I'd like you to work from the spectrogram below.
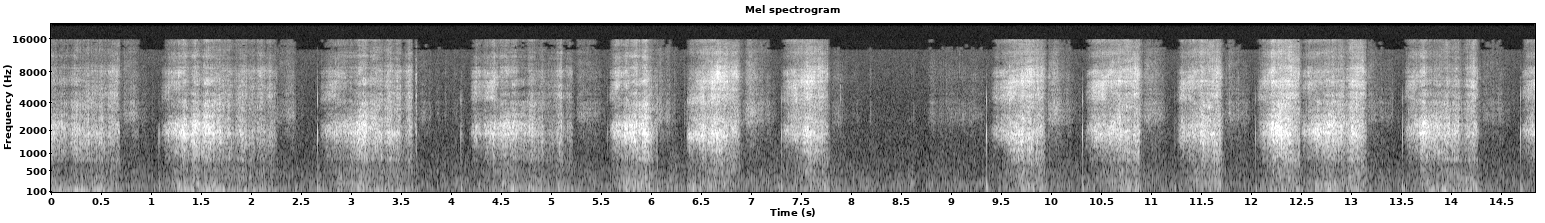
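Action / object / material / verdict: scrape / steel dip pen nib on a paper sheet / paper / none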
